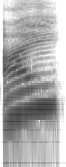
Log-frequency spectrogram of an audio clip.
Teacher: So I actually sometimes even drop this N and replace it by an intonation thing.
